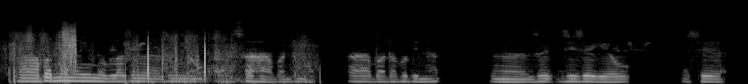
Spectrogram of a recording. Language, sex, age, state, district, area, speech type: Bodo, male, 18-30, Assam, Udalguri, rural, spontaneous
